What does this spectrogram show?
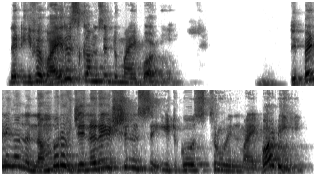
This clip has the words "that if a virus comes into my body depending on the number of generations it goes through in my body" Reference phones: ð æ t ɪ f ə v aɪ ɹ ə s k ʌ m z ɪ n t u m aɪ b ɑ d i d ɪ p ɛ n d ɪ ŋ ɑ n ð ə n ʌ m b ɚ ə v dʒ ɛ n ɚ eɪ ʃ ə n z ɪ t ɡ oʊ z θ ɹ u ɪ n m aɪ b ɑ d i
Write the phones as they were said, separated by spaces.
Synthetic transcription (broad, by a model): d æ t ɪ f ə v aɪ ɹ ə s k ʌ m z ɪ n t u m aɪ b ɑ d i d ɪ p ɛ n d ɪ ŋ ɑ n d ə n ʌ m b ɚ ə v dʒ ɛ n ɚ eɪ ʃ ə n s ɪ t ɡ oʊ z t ɹ u ɪ n m aɪ b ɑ d i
